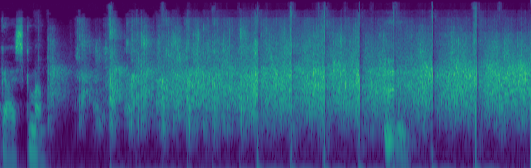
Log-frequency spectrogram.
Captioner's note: audience applauding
